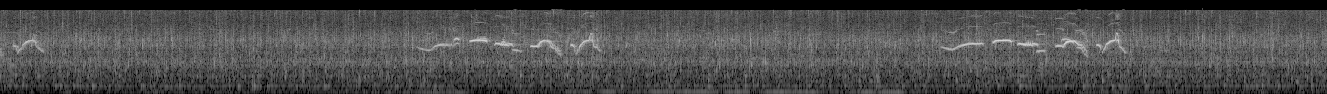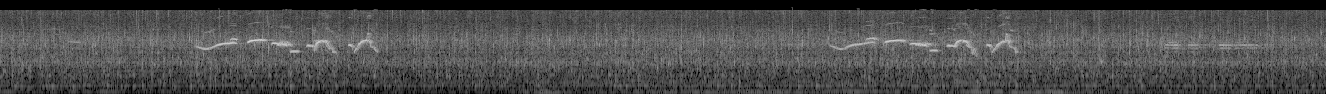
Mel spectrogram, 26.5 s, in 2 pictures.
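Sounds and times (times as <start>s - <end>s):
bird whistling: 0.0s - 0.4s, 4.2s - 6.0s, 9.4s - 11.3s, 15.2s - 17.1s, 21.6s - 23.5s, 24.9s - 25.9s.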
